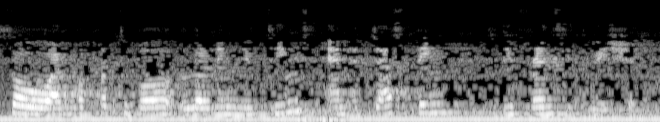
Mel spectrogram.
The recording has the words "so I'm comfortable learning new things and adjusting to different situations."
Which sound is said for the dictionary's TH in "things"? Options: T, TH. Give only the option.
T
